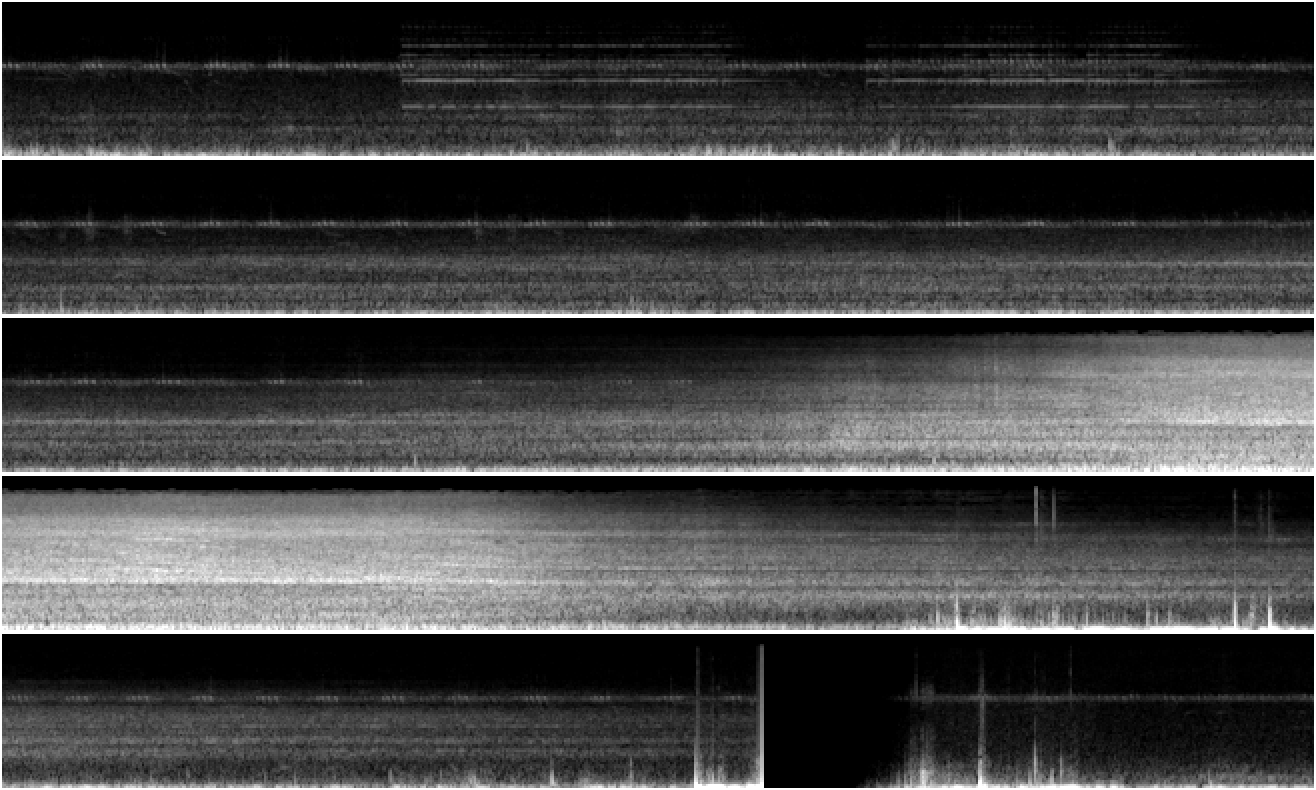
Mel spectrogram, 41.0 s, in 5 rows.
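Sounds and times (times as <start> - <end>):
faint high pulsing tone: 2.5 - 9.4, 13.9 - 37.0
electric train passing: 2.5 - 37.1.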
